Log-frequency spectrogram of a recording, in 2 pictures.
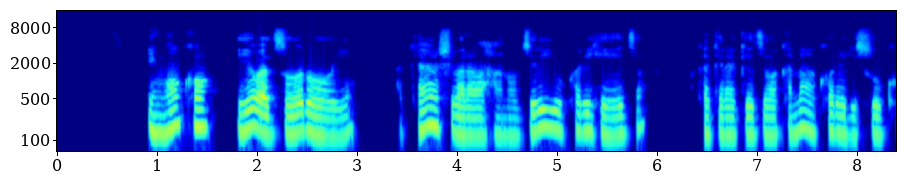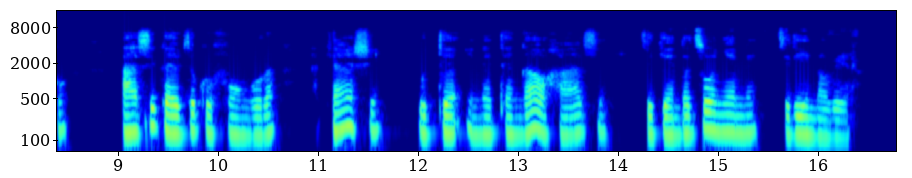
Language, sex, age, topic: Rundi, male, 18-24, agriculture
